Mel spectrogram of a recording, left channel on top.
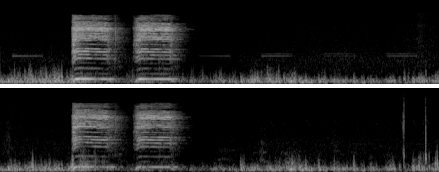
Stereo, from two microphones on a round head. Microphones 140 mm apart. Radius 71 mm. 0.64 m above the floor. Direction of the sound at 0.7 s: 20° left (ahead or behind).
